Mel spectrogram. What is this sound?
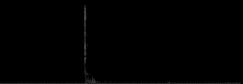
Lamp Switch Small 2
Small lamp switch turning on.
